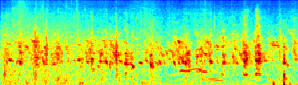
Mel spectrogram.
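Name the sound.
chickens clucking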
